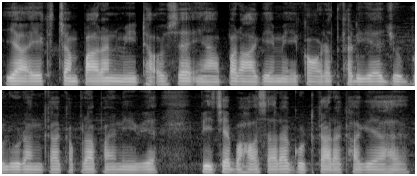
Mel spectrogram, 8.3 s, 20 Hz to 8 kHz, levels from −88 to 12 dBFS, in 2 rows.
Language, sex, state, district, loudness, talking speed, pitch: Hindi, male, Bihar, West Champaran, -20 LUFS, 210 wpm, 100 Hz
